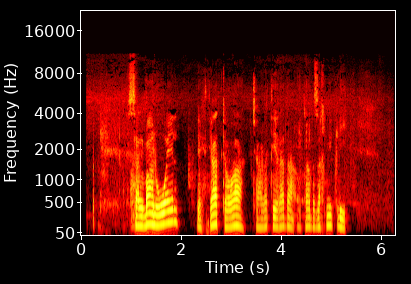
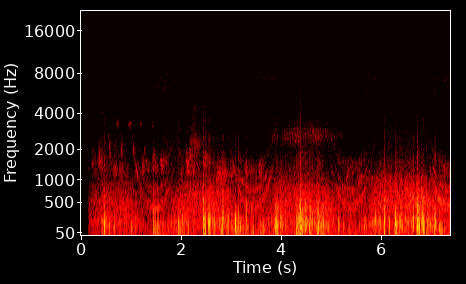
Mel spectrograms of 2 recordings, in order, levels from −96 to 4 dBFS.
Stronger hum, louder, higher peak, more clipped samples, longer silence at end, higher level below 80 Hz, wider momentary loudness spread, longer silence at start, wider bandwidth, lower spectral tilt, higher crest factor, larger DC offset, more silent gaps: neither; first, -21 LUFS vs -42 LUFS; first, -2 dBFS vs -20 dBFS; neither; first, 1 s vs 0 s; second, -64 dBFS vs -50 dBFS; about the same, 16 LU vs 15 LU; first, 0.4 s vs 0.2 s; first, 10.5 kHz vs 8.2 kHz; second, -6.5 dB/octave vs -11 dB/octave; about the same, 20 dB vs 22 dB; neither; neither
